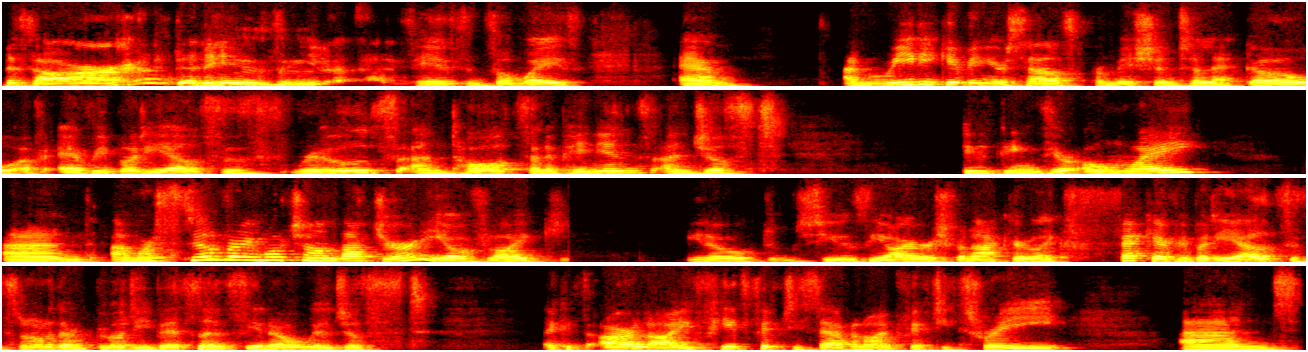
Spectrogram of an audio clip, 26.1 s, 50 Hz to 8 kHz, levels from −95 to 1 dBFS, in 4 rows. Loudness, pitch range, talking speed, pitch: -19 LUFS, 150-175 Hz, 165 wpm, 155 Hz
